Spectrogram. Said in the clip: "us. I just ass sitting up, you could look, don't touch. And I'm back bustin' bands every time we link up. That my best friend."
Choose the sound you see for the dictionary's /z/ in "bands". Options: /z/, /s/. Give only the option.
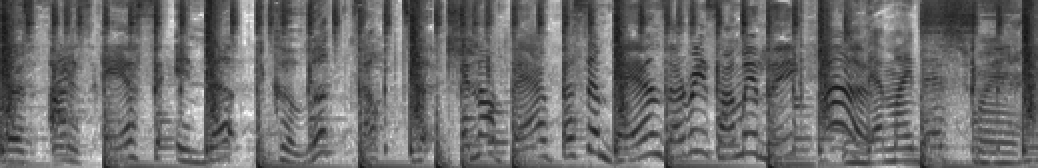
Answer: /z/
